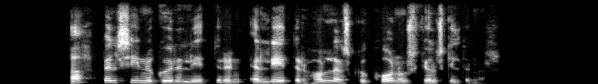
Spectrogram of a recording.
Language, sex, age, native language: Icelandic, male, 40-49, Icelandic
